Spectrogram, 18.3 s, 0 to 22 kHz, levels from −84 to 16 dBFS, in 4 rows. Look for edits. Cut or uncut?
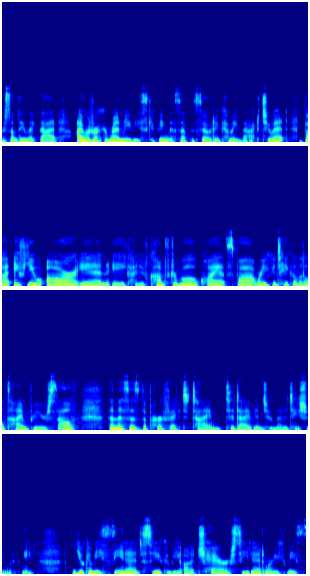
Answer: cut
